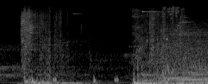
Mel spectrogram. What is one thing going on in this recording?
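A heavy gun fires loud blasts.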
